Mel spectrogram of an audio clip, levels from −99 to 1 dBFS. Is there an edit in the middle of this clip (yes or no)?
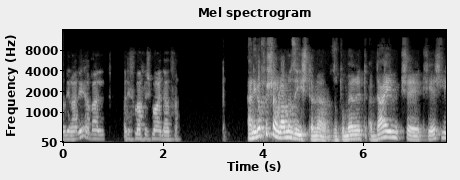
no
